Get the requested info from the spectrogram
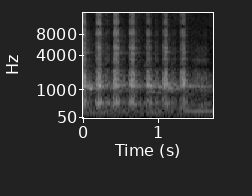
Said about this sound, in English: You can do the fire breath.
